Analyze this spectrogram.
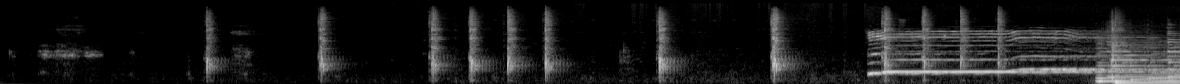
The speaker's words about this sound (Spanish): vamos a escuchar la canción … de …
